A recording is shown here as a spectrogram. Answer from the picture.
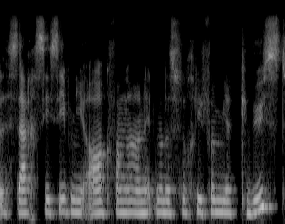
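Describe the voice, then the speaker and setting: In a very clean recording with a silent background, a woman speaks fairly quickly at a medium pitch, her tone dark, mellow and somewhat breathy. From Switzerland. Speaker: radio news editor and poetry slam author. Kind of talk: casual interview.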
